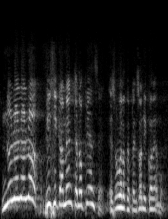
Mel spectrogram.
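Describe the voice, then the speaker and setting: An older man preaching a sermon, lively, acting out biblical dialogue in changing voices. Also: very high-pitched, a little fast, long reverb tail.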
